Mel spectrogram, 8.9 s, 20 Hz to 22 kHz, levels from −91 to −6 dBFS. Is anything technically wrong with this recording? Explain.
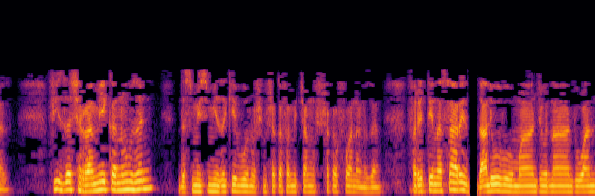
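Yes. Throughout the speech there is heavy MP3 compression damage, likely from encoding at a very low bitrate, around 17 kbps. Nothing survives above 5 kHz, so the top is sliced off at a fixed cutoff, and with bits this scarce the encoder discards weaker frequency lines that then flicker in and out between frames. The result is a watery, swirling texture, with s sounds turned metallic and chirpy and consonant attacks smeared.

A playback stall runs from 7.04 to 7.17 s, likely from the player running dry of data or its thread being held up. The output drops to silence for about 120 ms in the middle of the speech before picking up again, a gap long enough to register as a clear break in the flow rather than a natural pause.

Time-compressed catch-up follows from 7.17 to 7.41 s. Having fallen behind, the player trims its backlog by removing short fragments and cross-fading across the joins, running at 1.5 times normal speed. 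The pitch stays where it was, but the speech sounds hurried and clipped for that quarter second before settling back to its proper pace.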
